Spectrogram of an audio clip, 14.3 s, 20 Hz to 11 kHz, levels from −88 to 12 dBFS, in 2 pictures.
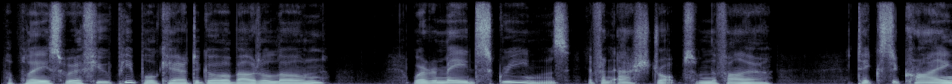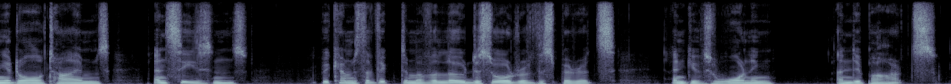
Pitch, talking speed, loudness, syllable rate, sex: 140 Hz, 185 wpm, -17 LUFS, 5.7 syllables/s, female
